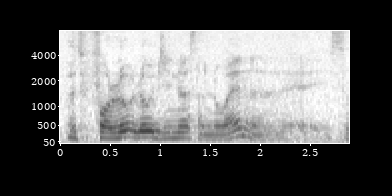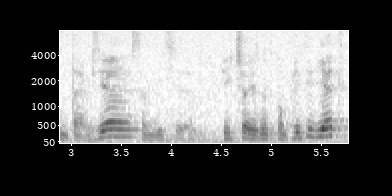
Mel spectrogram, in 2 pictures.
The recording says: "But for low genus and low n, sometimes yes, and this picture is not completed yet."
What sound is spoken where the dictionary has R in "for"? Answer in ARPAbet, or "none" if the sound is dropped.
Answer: L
